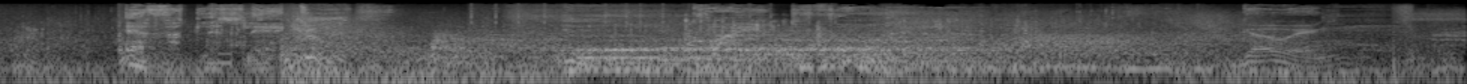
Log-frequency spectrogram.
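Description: Spells and attacks clash and burst in a game.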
